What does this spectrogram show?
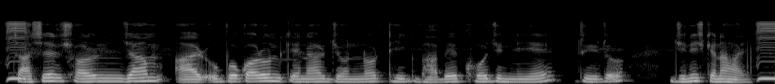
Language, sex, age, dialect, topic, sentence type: Bengali, female, 36-40, Northern/Varendri, agriculture, statement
